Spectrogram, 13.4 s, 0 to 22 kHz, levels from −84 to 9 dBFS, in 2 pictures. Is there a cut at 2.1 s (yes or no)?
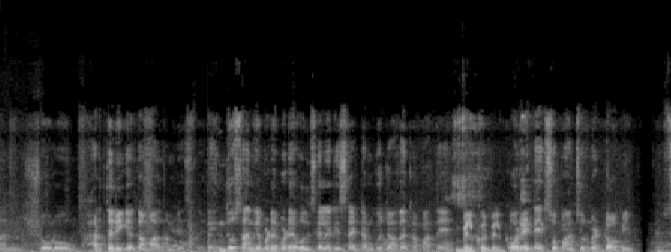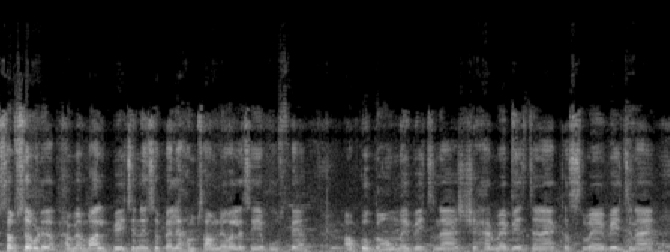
yes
